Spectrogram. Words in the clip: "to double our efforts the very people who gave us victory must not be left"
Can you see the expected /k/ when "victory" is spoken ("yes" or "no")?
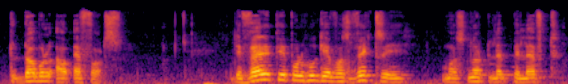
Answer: yes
